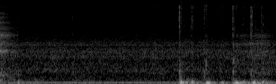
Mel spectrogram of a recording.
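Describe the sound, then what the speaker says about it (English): Keys clack on a computer keyboard as a place name is typed into a search box, a short quick burst of close, crisp taps after a quiet pause. "Let's type Johannesburg"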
